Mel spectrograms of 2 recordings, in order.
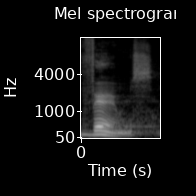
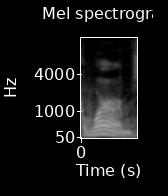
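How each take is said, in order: First: The word begins with a V sound. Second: The word begins with an English W sound. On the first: The speaker calls it right. "But you would say Worms, okay? Because the W is pronounced like a V in German" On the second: The speaker calls it wrong. "It looks like worms if you just read it out in English"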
